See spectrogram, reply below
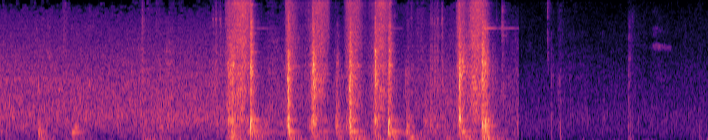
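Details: Background hiss broken by a run of sharp wooden knocks and bangs, about six in three seconds, then quiet.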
